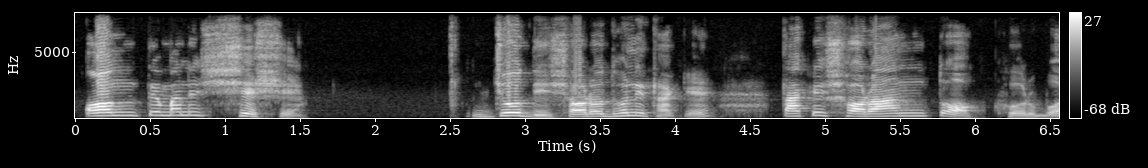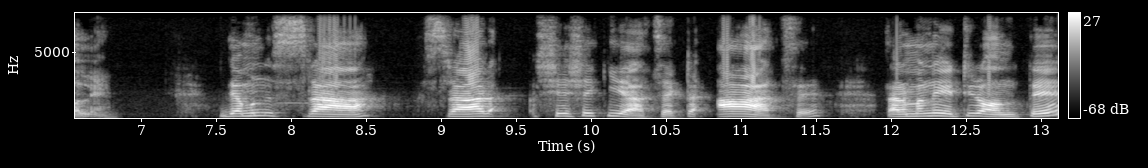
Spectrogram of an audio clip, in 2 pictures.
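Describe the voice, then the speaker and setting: Man teaching, animated pitch, repeats key words, dull lo-fi sound. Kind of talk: exam-prep lecture. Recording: dull lo-fi recording.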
